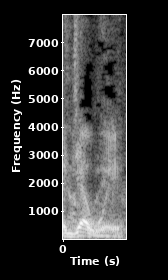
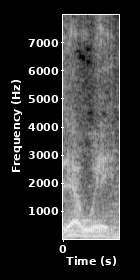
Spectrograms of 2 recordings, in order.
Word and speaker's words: Yahweh: y español son yhw pensamos que probablemente se pronunciaba yahwe o algo así pero yahwe solo aparece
